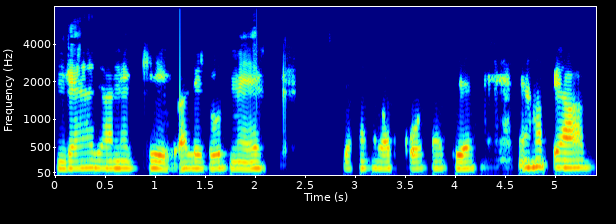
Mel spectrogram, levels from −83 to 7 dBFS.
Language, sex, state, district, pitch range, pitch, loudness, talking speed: Hindi, male, Bihar, Gaya, 120-130 Hz, 125 Hz, -23 LUFS, 80 wpm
